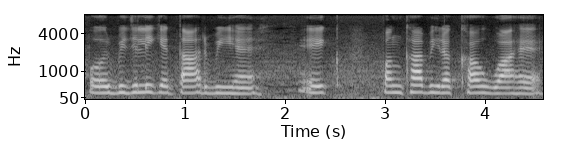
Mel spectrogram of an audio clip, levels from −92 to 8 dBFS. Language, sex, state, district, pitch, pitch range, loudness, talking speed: Hindi, female, Haryana, Charkhi Dadri, 230 Hz, 220-240 Hz, -17 LUFS, 155 wpm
